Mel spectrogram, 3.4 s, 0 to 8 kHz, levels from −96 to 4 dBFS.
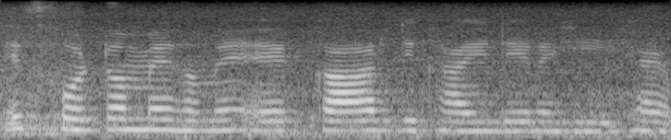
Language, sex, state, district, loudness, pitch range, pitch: Hindi, female, Haryana, Jhajjar, -18 LUFS, 200-215 Hz, 210 Hz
